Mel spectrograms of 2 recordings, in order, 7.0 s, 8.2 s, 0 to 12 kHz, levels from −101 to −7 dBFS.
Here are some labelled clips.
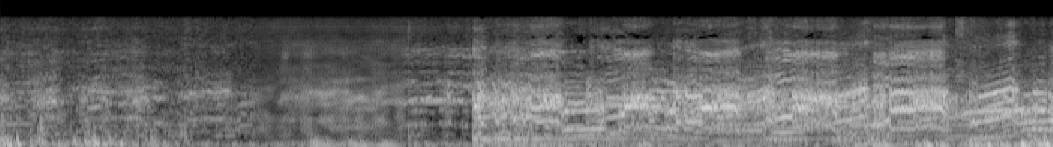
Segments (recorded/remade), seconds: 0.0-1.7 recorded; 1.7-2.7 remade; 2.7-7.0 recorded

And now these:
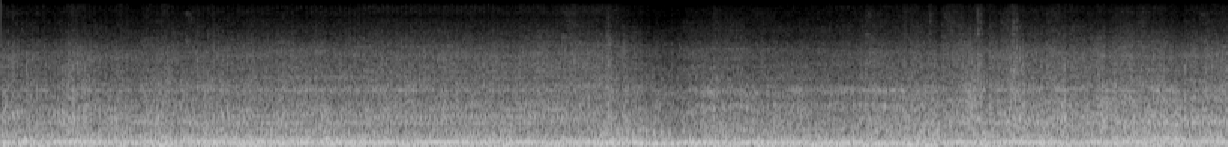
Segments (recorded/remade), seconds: 0.0-8.2 recorded

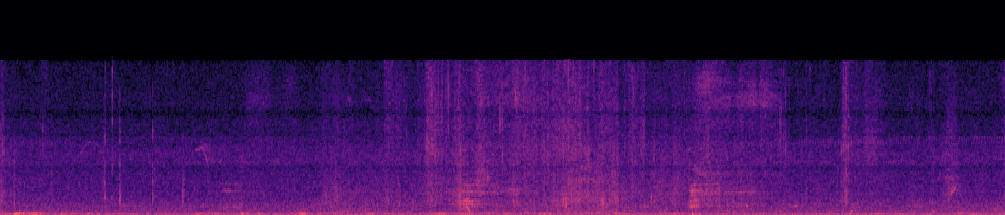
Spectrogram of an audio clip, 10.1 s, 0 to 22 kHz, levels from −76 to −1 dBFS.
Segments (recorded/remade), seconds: 0.0-1.4 recorded; 1.4-3.6 remade; 3.6-10.1 recorded

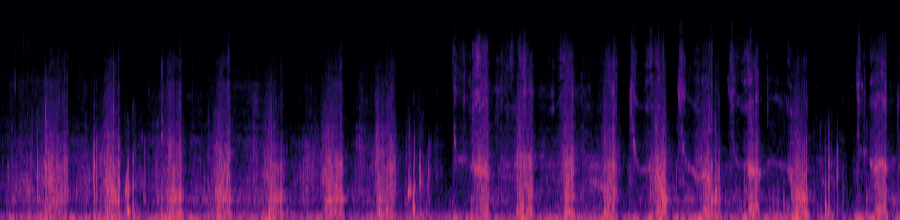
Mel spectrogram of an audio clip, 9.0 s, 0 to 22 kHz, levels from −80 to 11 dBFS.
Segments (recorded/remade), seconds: 0.0-1.2 remade; 1.2-9.0 recorded

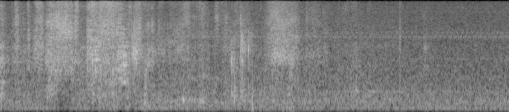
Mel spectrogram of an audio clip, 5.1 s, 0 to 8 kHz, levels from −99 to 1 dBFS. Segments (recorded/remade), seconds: 0.0-3.2 recorded; 3.2-5.1 remade

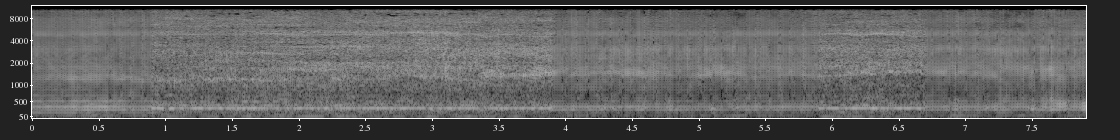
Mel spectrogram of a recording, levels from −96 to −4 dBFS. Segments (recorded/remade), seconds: 0.0-0.9 remade; 0.9-3.9 recorded; 3.9-5.9 remade; 5.9-6.7 recorded; 6.7-7.9 remade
